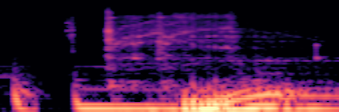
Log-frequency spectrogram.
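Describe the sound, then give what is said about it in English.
A car engine cranks in two short bursts, then catches and roars to life, revving up loudly before settling into a steady, rumbling idle. “They pushed me in the car until we got past my house so my mom couldn't hear the engine.”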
